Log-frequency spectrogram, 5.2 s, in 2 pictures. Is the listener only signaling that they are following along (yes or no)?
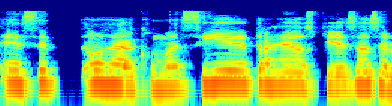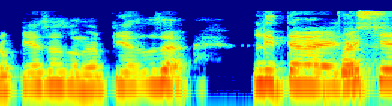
yes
